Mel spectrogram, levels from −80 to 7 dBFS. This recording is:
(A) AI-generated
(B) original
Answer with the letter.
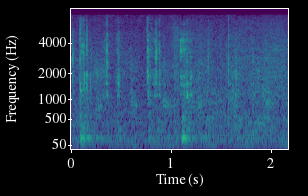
B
